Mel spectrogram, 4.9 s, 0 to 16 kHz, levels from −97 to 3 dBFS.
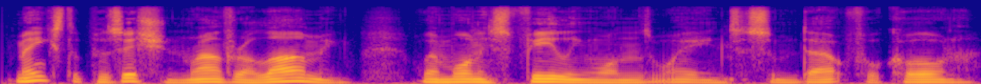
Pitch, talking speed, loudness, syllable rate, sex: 110 Hz, 195 wpm, -19 LUFS, 6.1 syllables/s, male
